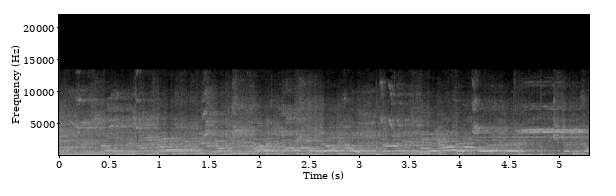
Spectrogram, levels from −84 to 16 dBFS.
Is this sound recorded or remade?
recorded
